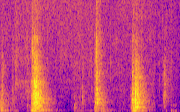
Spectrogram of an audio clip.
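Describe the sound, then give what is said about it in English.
Three short, fairly loud wooden scrapes and knocks of chairs being shifted at an extremely large, long wooden table come in quick succession with brief quiet gaps between them and no talking. “Please excuse our chair noises at our extremely large, long...”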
